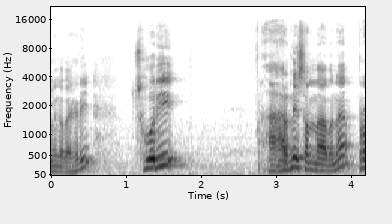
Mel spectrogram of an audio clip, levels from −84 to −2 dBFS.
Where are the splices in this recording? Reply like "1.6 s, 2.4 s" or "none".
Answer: none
